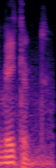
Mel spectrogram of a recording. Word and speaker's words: Macon: What's Macon? It rhymes with bacon.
